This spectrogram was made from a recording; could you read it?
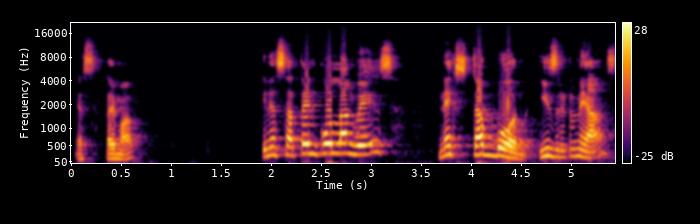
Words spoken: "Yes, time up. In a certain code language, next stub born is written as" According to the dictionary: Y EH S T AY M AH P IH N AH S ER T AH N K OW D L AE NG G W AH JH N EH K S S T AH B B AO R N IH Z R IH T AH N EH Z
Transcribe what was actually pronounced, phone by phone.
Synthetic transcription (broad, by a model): Y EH S T AY M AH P IH N AH S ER T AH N K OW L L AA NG G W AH Z N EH K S S T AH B B AO R N IH Z R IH T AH N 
